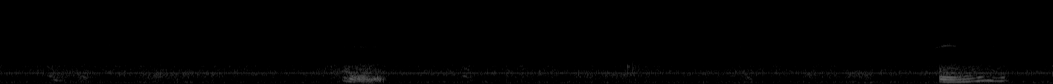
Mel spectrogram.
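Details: Adult man, the recorder's father, snoring in his sleep: two short, low snorting snores with soft breathing between, over a steady hum; snoring.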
